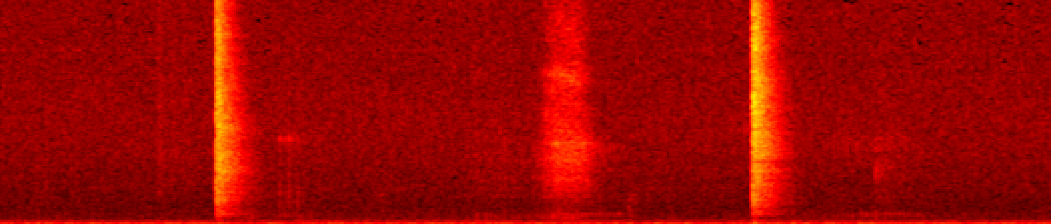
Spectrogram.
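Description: Domestic cat purring, a steady low rumble. Two sharp clicks about four seconds apart are the loudest sounds, with a brief soft rustle between them.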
